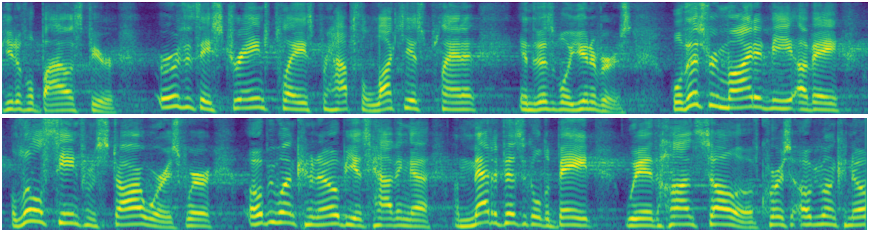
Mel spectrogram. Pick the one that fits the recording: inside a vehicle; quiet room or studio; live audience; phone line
live audience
